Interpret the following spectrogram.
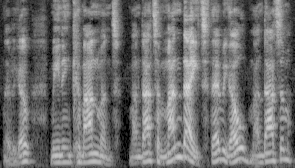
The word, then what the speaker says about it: mandatum: The word comes from, hang on, let me try and pronounce this now. It's a Latin word. Mandatum, there we go. Meaning commandment. Mandatum, mandate.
